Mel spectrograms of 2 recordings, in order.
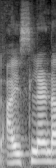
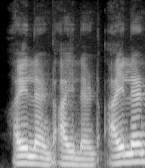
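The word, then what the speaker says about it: island: और डिस्प्ले के एक स्पेशल फीचर की अगर बात करें तो डायनेमिक आइसलैंड आपको दिखाई देगा। आइलैंड आपको दिखाई देगा। एस साइलेंट है, सॉरी।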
